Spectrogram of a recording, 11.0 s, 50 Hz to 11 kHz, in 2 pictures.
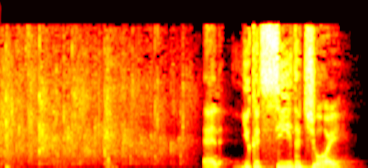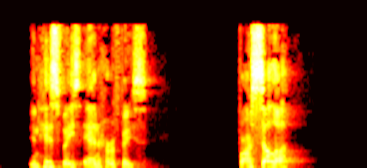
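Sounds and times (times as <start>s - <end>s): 
audience applause: 0.0s - 3.0s
speech: 3.1s - 5.2s, 6.0s - 7.8s, 9.1s - 10.0s.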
